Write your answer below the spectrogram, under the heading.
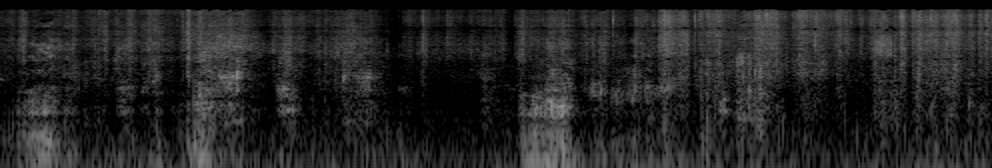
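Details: Indoors, an older resident dog scolds a mischievous male rescue puppy named Sora; three short, low, rough grumbling bursts come at about half a second, one and a half seconds and four seconds, with quiet room noise between.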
